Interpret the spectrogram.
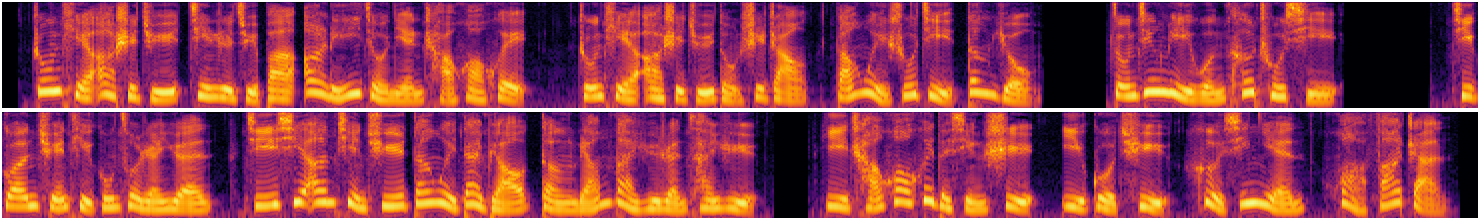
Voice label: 专题 新闻; 中铁新闻

